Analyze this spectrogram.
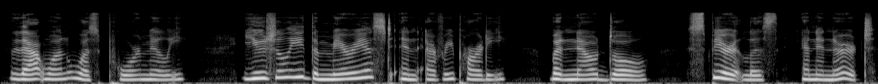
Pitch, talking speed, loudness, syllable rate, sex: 245 Hz, 115 wpm, -17 LUFS, 4.0 syllables/s, female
